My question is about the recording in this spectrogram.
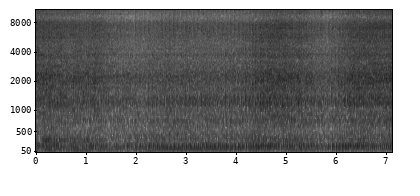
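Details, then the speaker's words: Hero HF Deluxe BS6 single-cylinder bike with a starting problem, running after fuel pressure was restored: chuffs along at a steady low idle, no misses, knocks or hunting; normal idle after the fix. "Okay friends బండి అయితే start అయింది start చేయండి బండి అయితే start అయింది"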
